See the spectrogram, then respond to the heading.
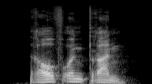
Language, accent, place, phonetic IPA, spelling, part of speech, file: German, Germany, Berlin, [dʁaʊ̯f ʊnt dʁan], drauf und dran, adverb, De-drauf und dran.ogg
- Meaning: about to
